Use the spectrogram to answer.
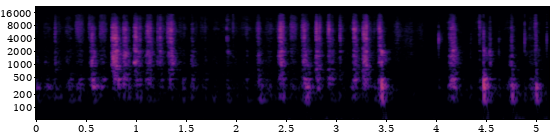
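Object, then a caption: Black-coated scratch art paper scratched with a wooden stylus. A flat, black-coated scratch art paper sheet about A4 in size lies on a table, held flat by one hand, and is scratched with a pointed wooden stylus. Continuous short, dry scratching strokes rasp across the surface in quick bursts, with bright, papery friction over a soft low body.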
